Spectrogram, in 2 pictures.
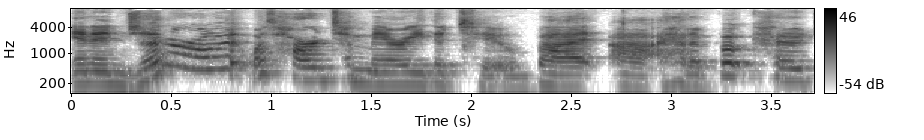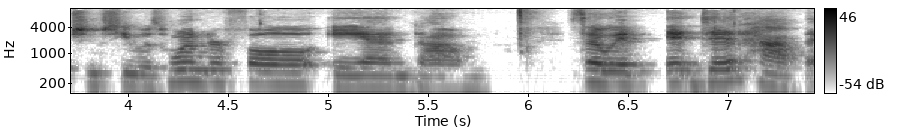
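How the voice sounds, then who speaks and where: A woman with a slight West Virginia accent speaks at a moderate pace, her loudness swinging widely. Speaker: professional organizer and author. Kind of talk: interview.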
